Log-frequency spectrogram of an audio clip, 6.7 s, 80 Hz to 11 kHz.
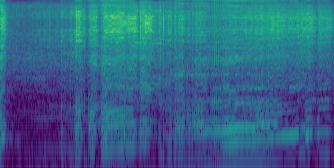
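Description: Honda CR85R dirt bike's two-stroke single-cylinder engine revving up and down as it is ridden, getting louder from about two seconds in.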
